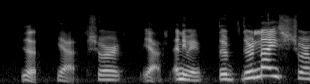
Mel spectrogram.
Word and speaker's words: Shure: Yeah, Shure.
